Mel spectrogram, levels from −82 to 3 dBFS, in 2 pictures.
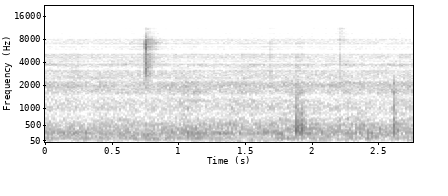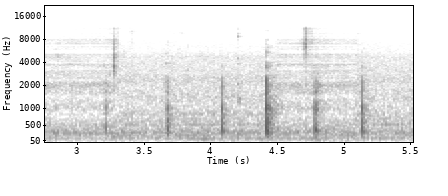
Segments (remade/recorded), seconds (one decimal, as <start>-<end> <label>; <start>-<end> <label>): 0.0-3.3 remade; 3.3-4.5 recorded; 4.5-5.1 remade; 5.1-5.5 recorded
